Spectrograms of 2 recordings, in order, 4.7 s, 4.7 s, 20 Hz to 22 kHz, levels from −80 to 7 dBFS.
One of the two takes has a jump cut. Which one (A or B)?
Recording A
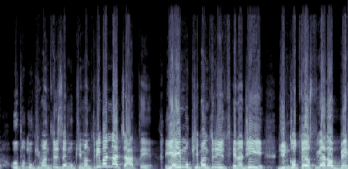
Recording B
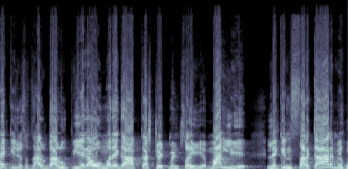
A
